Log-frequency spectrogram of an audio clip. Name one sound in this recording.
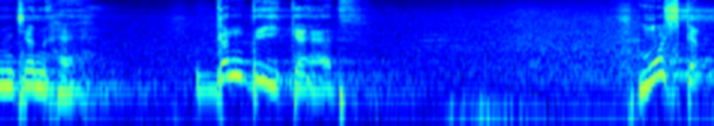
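An older man preaches with animation into a microphone, heard through loudspeakers.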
